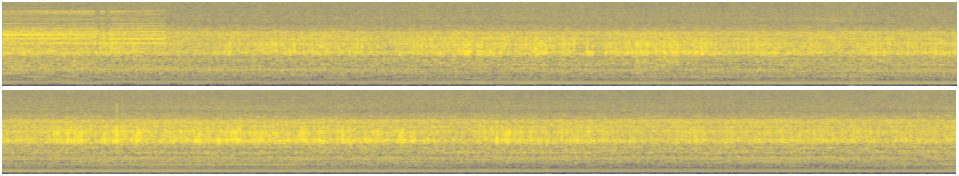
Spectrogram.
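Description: Light aircraft's piston engine and propeller running at takeoff power, heard from inside the cockpit as a steady, unchanging drone during the takeoff roll and climb-out.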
